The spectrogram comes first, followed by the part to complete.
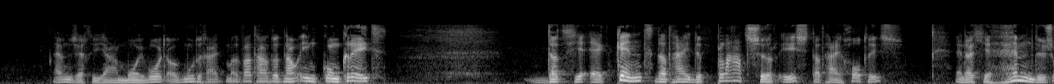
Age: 40-59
